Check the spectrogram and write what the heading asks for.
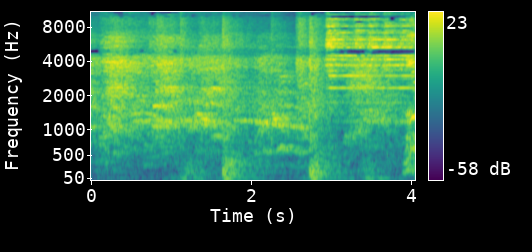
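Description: Two heavy thuds on a wrestling ring's canvas, about a second apart, over the steady murmur of a small crowd in a large hall. A voice starts shouting right at the end.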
